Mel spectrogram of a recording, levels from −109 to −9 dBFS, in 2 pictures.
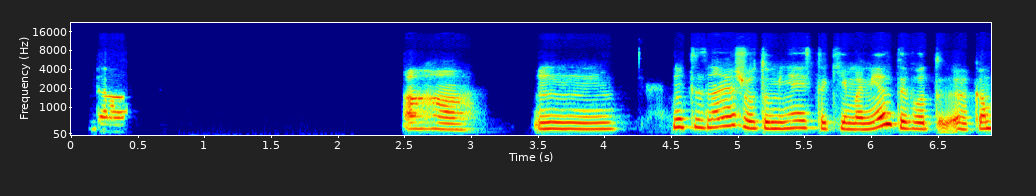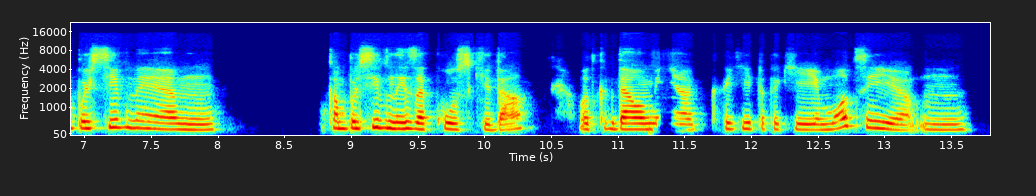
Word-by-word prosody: Да. 215 -2 -3 2.1
Ага. 215 -3 -1 0.4
М. 225 -1 0 0.4
Ну, 290 0 +3
ты 285 -1 -3
знаешь, 310 +6 +1
вот 245 -2 +1
у - - +4
меня 235 +3 +1
есть 260 0 -2
такие 225 -1 -1
моменты, 245 - +4
вот, 220 -1 -1
э, 215 - -1
компульсивные, 245 +2 +1 0.4
м, 200 0 -10 0.8
компульсивные 245 -1 +4
закуски, 210 -2 0
да. 190 +6 -3 0.4
Вот 210 - -2
когда 215 -2 +4
у - - +6
меня 200 -2 -4
какие-то 220 -1 -4
такие 205 -1 -2
эмоции, 250 +3 +1
м, 195 +1 -5
225 Hz, 115 wpm, -23 LUFS, 210-245 Hz, 2.1 s, у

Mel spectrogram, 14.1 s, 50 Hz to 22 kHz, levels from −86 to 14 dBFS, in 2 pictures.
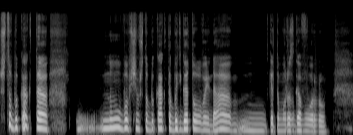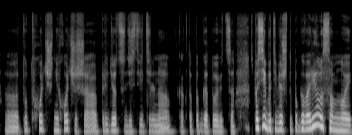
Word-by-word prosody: чтобы 220 -7 +1
как-то, 210 -5 +5 0.5
н 205 +1 -4
ну, 220 +1 +5
в 200 - -1
общем, 200 -1 -2
чтобы 185 0 -5
как-то 200 0 +1
быть 175 +1 +1
готовой, 185 -3 +2
да, 180 +5 +2
м, 150 -1 -8
к - - -6
этому 150 -1 -4
разговору. 145 -4 -1 0.6
Э, 75 -1 -3
тут 165 -2 -10
хочешь 185 -3 -5
не 155 - -2
хочешь, 150 -4 -5
а 70 - -2
придётся 150 -2 -3
действительно 130 - -5
как-то 130 0 -12
подготовиться. 135 -2 -4 0.3
Спасибо 215 -1 +5
тебе, 180 -1 -1
что 165 +1 -8
поговорила 190 - +5
со 190 -5 +2
мной. 155 -3 +2
165 Hz, 130 wpm, -22 LUFS, 145-195 Hz, 0.6 s, как-то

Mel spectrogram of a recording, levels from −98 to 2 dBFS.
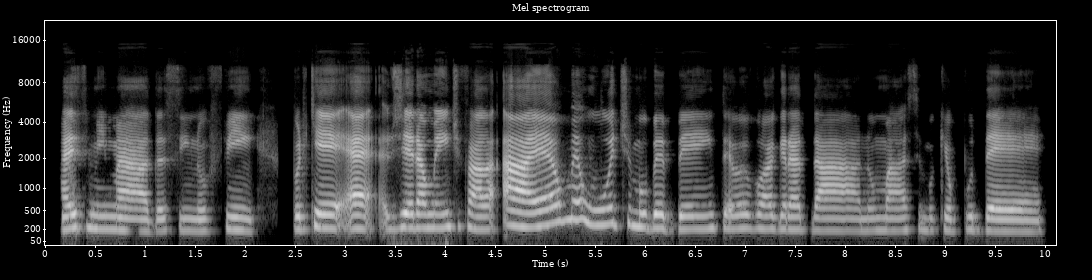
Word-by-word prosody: Mais 210 +3 +3
mimada, 185 -4 0
assim, 180 0 -11
no 175 -1 -7
fim, 185 -1 -6 0.3
porque, 200 +3 -5
eh, 210 -1 +4
geralmente 220 +2 +1
fala: 200 -4 +1
"Ah, 240 -3 +8
é 250 +5 +4
o 315 - -3
meu 345 0 -1
último 255 -3 -4
bebê, 200 -1 -2
então 215 +1 -8
eu 215 0 -6
vou 210 0 -7
agradar 190 -3 -2
no 180 +1 -11
máximo 185 0 -8
que 190 - -12
eu 180 - -8
puder". 175 -3 -2
200 Hz, 140 wpm, -23 LUFS, 180-220 Hz, 0.3 s, Ah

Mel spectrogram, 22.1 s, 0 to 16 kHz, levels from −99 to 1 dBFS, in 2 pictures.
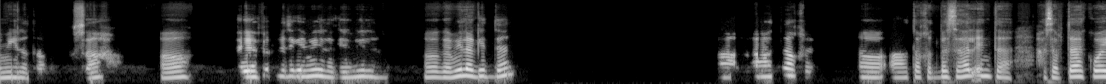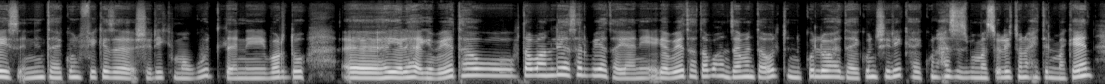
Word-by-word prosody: جميلة 210 0 -1
طبعًا، 185 0 -12 0.2
صح، - - -2 0.4
آه، 215 +3 +1 0.6
هي 230 - +10
الفكرة 230 +4 -2 0.2
دي 245 - -1
جميلة، 245 -3 +2
جميلة 225 +1 -2 0.4
آه، 220 0 0
جميلة 235 +6 +5
جدًا. 250 +1 +1 2.1
آه 235 - -2
أعتقد، 245 -2 +1 0.5
آه 210 -1 +1
أعتقد، 205 0 -4
بس 230 0 +2
هل 250 +3 +3
أنت 245 -6 -1 0.3
حسبتها 205 +4 +4
كويس 235 -3 +3
إن 195 +2 -6
أنت 225 0 -3
هيكون 210 +2 -3
فيه 220 +1 -5
كذا 205 -4 -1
شريك 205 +2 -7
موجود، 190 +8 -6
لإن 185 0 -3
برضه 215 +2 -1 0.4
آآ، 195 -2 +6
هي 205 +1 +4
لها 215 +1 +4
إيجابياتها 210 +9 +1
وطبعًا 275 0 +1
ليها 305 0 +3
سلبياتها، 270 -7 -1
يعني 180 +1 -4
إيجابياتها 225 +6 +1
طبعًا 250 +1 -3
زي 225 +1 0
ما 240 - +1
أنت 230 -2 -2
قلت 245 +5 -3
إن 220 -3 -2
كل 240 +3 -1
واحد 235 -3 0
هيكون 200 +5 -1
شريك 240 +4 -2
هيكون 215 +2 -6
حاسس 230 -2 -1
بمسؤوليته 205 +2 -1
ناحية 215 -1 -5
المكان، 215 +7 +3
220 Hz, 145 wpm, -24 LUFS, 205-245 Hz, 2.1 s, هي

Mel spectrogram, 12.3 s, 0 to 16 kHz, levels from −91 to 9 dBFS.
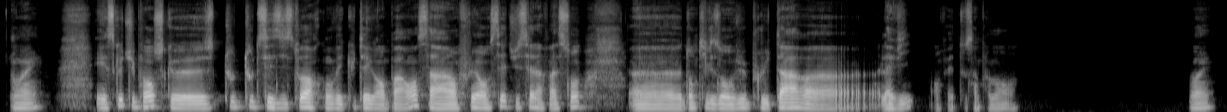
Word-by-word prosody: Ouais. 105 +3 -3 0.5
Et 110 - 0
est-ce 105 - +1
que 155 - +1
tu 125 - -6
penses 140 +3 +3
que 100 -2 +3 0.2
toutes 125 -1 -7
toutes 135 -2 -5
ces 115 -4 +1
histoires 120 +3 +4
qu'ont 105 -4 -1
vécues 105 +4 -4
tes 110 -2 +2
grands-parents, 95 +5 +1
ça 110 -11 +3
a - - +4
influencé, 105 +4 +2
tu 130 -5 -10
sais, 115 - -1
la 105 - -2
façon, 105 +7 -2 0.5
heu, 90 -1 0
dont 105 +4 -2
ils 100 -2 -2
ont 95 - +4
vu, 105 +2 -1
plus 105 -2 -5
tard, 115 -1 +5
heu, 90 -2 +1 0.4
la 95 - 0
vie, 95 +3 -7 0.2
en - - -17
fait, - - -16
tout - - -17
simplement, 90 +2 -11
hein? - - -23 1.7
Ouais. 105 +1 -5
105 Hz, 185 wpm, -23 LUFS, 95-115 Hz, 1.7 s, tard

